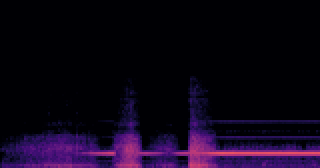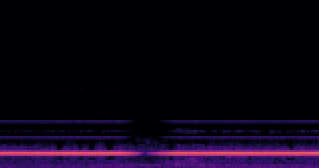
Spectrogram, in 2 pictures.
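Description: Broadcast test tone: a single steady beep of the kind sent with a TV test card. It comes in about a second in over a rise of static hiss with two short crackles, and briefly drops out a little past the middle.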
